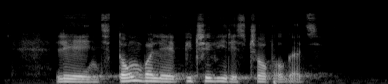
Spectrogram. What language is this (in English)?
Erzya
